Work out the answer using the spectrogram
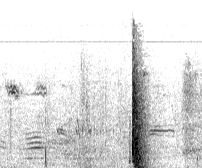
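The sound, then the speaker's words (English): A car door opening as someone gets out of the car: one dull, fairly loud thunk over a low steady background rumble, with a faint click earlier. “reaches for the door handle and exits the car.”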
